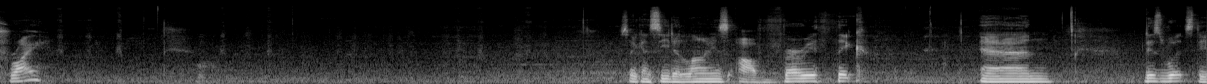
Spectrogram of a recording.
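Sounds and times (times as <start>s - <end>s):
pen nib scratching on paper: 0.4s - 5.8s.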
